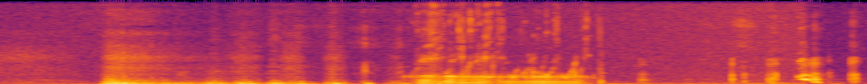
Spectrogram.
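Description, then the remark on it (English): Someone gargles water loudly as a Chewbacca impression, turning it into a bubbling, growling roar, with a sustained warbling howl in the middle and rough gurgling bursts before and after. “Did you just gargle water? That was your Chewbacca impression?”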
